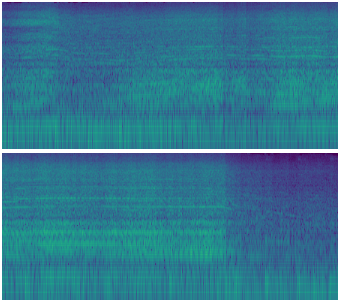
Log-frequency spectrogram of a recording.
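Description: Off-road tube-frame buggy's engine revving hard under load as it climbs a dirt mound with its wheels spinning. The pitch wavers at first, then holds at high revs and eases off about seven and a half seconds in.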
